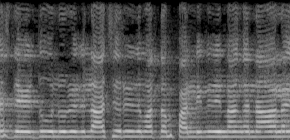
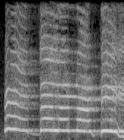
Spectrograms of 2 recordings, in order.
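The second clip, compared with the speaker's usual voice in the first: drawn-out cry; 12 semitones higher, 5 dB louder, much slower than usual. Acted. Goddess cries out her names.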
